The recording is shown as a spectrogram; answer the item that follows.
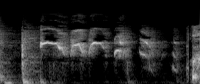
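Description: A toddler's high-pitched squeals: a run of short, wavering squeaks starting about half a second in and fading out just before the end.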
